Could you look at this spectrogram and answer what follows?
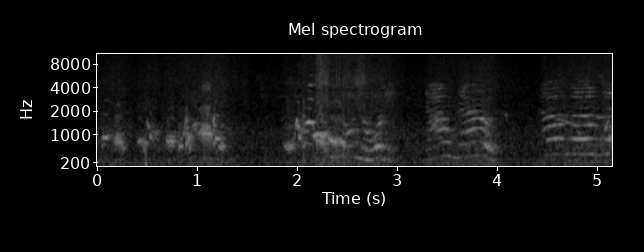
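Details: Magpies singing in a backyard while young are fed. Soft, mellow warbled notes with harmonic overtones drift in and out, quieter than the surrounding passages.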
